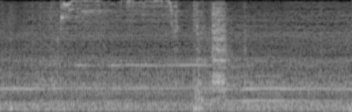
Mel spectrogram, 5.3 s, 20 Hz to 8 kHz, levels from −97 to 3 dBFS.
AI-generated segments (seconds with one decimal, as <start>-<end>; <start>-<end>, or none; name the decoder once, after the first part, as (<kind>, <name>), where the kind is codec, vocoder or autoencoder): 0.0-2.5 (vocoder, BigVGAN v2); 4.3-5.3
